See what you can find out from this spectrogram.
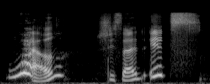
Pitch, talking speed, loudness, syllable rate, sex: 310 Hz, 115 wpm, -21 LUFS, 2.5 syllables/s, female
